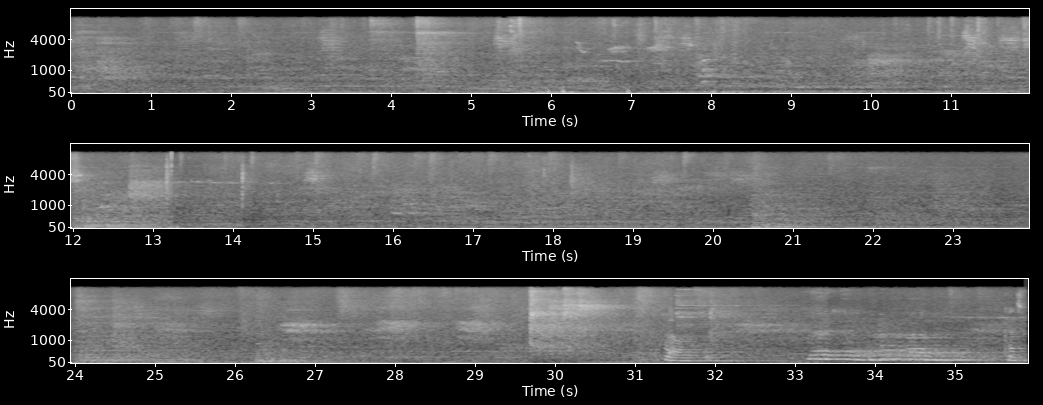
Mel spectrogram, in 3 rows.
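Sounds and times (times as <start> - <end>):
steady rushing noise: 0.0 - 35.6.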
